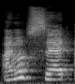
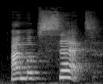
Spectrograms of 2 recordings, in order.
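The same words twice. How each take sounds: First: "upset" stressed with a falling close; corrected take, weight on "upset". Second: "I'm" pushed up high and leaned on; stress on I'm. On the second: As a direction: hit "I'm", then let "upset" fall. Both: Real, not acted. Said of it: "No, excuse me".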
